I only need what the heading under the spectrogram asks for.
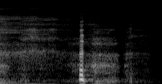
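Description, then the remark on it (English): Exaggerated, deliberate breathing: a soft airy rush of breath with one short, sharp voiced catch in the middle, then a fainter exhale trailing off. Nobody speaks. “You know, is that your breathing demonstration? That's my breathing demonstration.”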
